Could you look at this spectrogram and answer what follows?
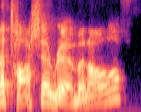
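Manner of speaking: put-on thick California accent. Telling Banner her name in the Avengers, Natasha Romanoff with a really thick California accent. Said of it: "she sounds like she's a character from Clueless".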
